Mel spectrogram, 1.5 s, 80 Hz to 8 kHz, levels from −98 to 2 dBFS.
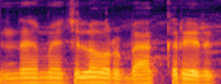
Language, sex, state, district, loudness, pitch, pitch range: Tamil, male, Tamil Nadu, Kanyakumari, -16 LUFS, 120 Hz, 115-130 Hz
